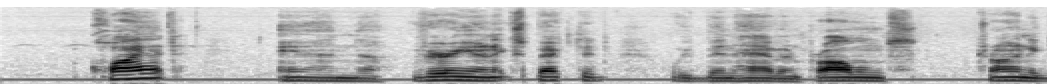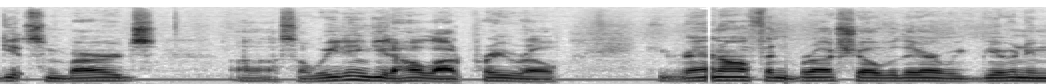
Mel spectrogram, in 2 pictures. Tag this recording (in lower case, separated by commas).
speech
